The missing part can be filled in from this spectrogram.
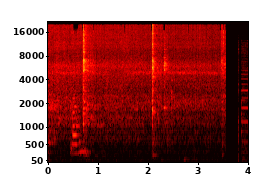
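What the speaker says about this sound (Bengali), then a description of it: "এখন তাহলে কষানো আস্তে আস্তে করে কষানো।" Marinated chicken sizzles in oil in a pan for chicken pulao and is stirred slowly, a constant frying hiss broken by a few scraping clinks of the utensil against the pan, close and without talk, then a brief cut near the end.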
